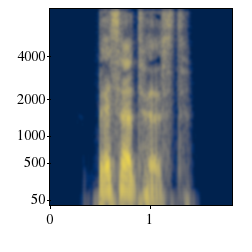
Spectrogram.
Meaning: inflection of bessern: 1. second-person singular preterite 2. second-person singular subjunctive II
- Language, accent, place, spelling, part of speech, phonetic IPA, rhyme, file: German, Germany, Berlin, bessertest, verb, [ˈbɛsɐtəst], -ɛsɐtəst, De-bessertest.ogg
